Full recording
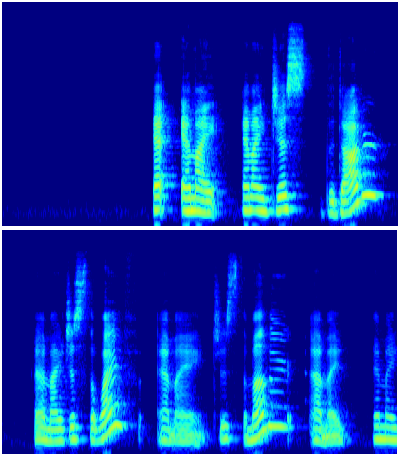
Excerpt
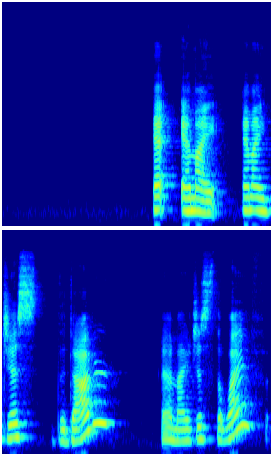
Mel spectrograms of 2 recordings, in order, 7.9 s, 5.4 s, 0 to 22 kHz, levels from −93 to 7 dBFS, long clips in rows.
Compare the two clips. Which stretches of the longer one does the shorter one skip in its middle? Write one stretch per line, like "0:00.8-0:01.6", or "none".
none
